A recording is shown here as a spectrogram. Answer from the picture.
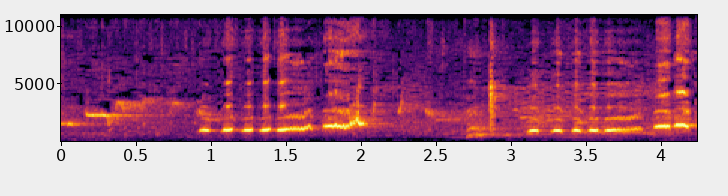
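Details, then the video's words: Two bursts of quick, evenly repeated whistled notes from a white-rumped shama, separated by a scratchy rising phrase and a pause, each burst climbing slightly in pitch. "Masteran Murai Batu Full Isian – Bikin Burung Gacor, Fighter, dan Mental Juara"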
